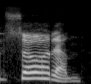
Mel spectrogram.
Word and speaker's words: Søren: Yeah, but I would say Søren. That would be the more correct Scandinavian way to pronounce his name, because his O used to have 2 dots over it.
